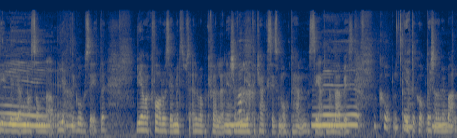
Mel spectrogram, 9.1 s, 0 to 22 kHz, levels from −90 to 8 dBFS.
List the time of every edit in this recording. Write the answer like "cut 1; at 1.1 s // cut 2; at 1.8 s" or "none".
cut 1; at 3.6 s

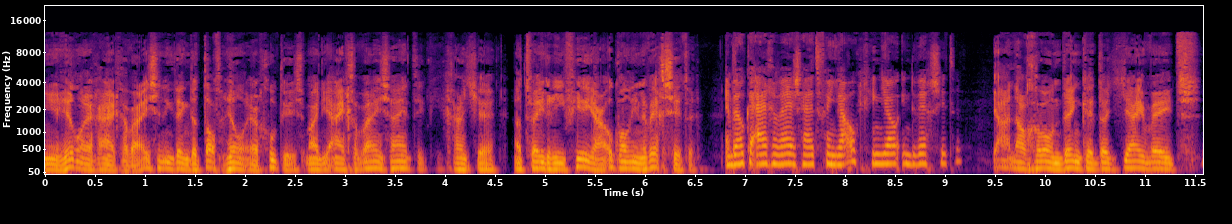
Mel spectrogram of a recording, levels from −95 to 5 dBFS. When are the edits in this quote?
cut 1; at 4.6 s

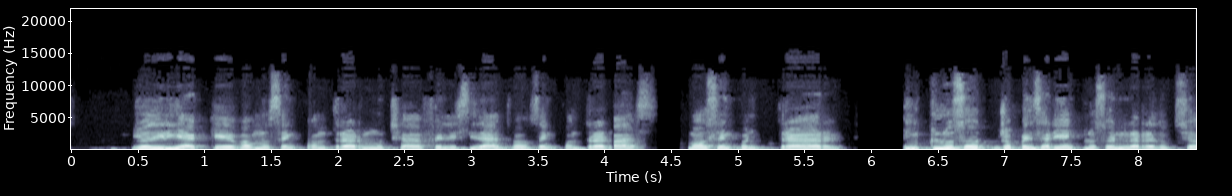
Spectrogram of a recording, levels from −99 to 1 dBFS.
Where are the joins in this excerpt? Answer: cut 1; at 4.0 s // cut 2; at 4.5 s

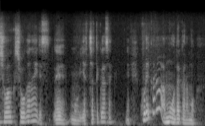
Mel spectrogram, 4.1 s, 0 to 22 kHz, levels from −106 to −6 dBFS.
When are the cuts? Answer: none

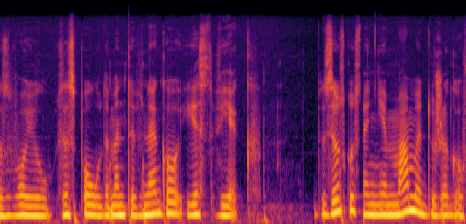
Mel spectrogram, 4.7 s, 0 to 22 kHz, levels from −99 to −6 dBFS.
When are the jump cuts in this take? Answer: cut 1; at 3.6 s

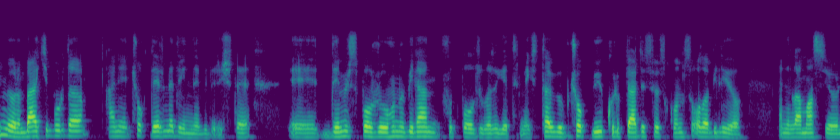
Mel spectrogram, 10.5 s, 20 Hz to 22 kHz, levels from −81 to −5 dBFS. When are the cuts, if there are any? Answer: none

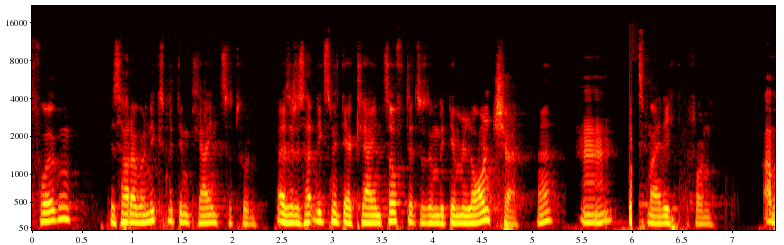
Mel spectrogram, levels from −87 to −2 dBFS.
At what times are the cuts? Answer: cut 1; at 2.4 s // cut 2; at 5.3 s

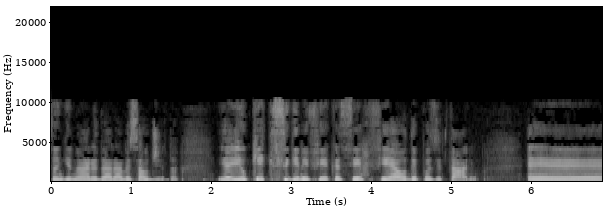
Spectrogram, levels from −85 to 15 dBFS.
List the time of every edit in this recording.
none

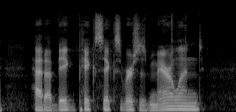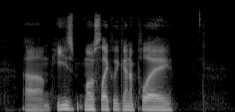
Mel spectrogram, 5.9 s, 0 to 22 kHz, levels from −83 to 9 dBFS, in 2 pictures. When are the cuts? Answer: none

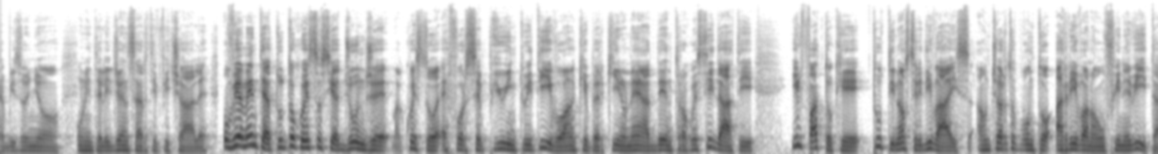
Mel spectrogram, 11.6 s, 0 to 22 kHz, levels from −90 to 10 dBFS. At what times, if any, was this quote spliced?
none

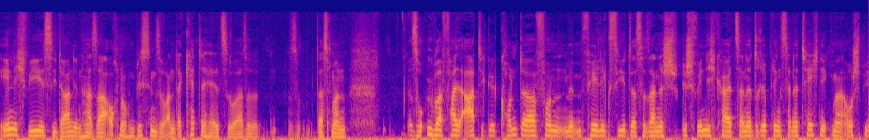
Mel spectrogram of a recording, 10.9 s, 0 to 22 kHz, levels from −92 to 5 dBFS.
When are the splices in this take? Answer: none

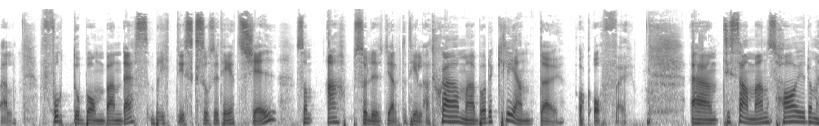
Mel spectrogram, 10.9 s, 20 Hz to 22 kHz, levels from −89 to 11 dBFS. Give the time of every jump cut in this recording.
none

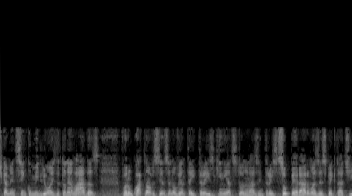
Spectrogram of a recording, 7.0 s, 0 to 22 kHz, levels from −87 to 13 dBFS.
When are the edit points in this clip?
cut 1; at 2.9 s // cut 2; at 4.3 s // cut 3; at 5.1 s // cut 4; at 5.5 s

